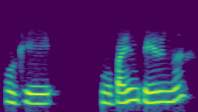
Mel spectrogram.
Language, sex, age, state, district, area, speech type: Tamil, female, 45-60, Tamil Nadu, Mayiladuthurai, rural, conversation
